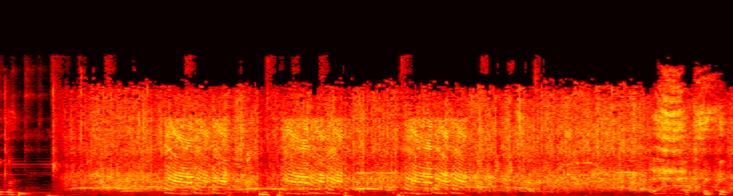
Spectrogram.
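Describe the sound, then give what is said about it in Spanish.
Steady applause erupts after a brief pause and continues loudly to the end, a dense wash of clapping with voices talking over it and faint music underneath. “Aplausos,”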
